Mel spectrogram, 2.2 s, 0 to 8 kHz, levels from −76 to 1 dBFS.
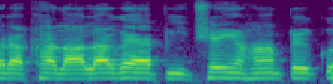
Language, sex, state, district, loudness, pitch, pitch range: Hindi, male, Haryana, Rohtak, -15 LUFS, 145 Hz, 140-150 Hz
